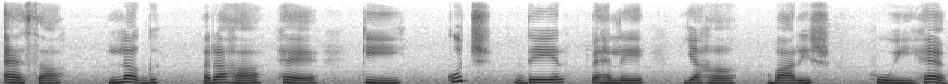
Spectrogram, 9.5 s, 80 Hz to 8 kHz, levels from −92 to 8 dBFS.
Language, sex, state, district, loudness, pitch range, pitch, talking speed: Hindi, female, Himachal Pradesh, Shimla, -13 LUFS, 225-255 Hz, 240 Hz, 75 wpm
